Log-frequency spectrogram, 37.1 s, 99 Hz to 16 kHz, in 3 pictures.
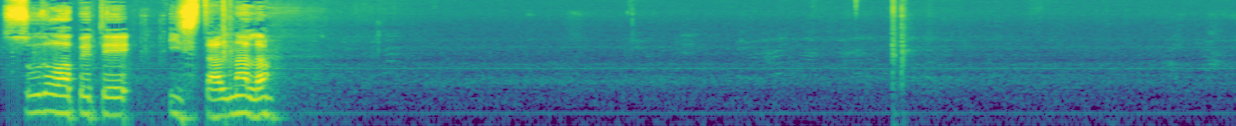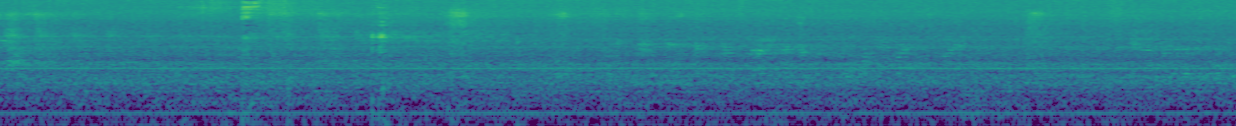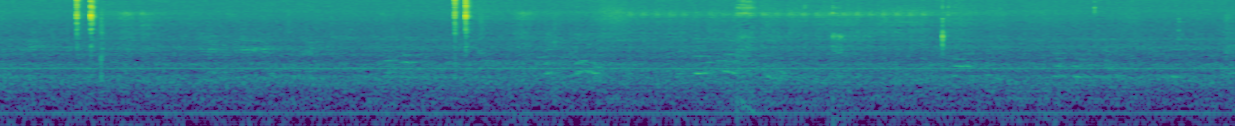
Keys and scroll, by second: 0.2 Right, 0.4 Right, 0.9 Delete, 1.1 Delete, 1.3 Delete, 1.5 Delete, 2.2 Return, 8.9 Return.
